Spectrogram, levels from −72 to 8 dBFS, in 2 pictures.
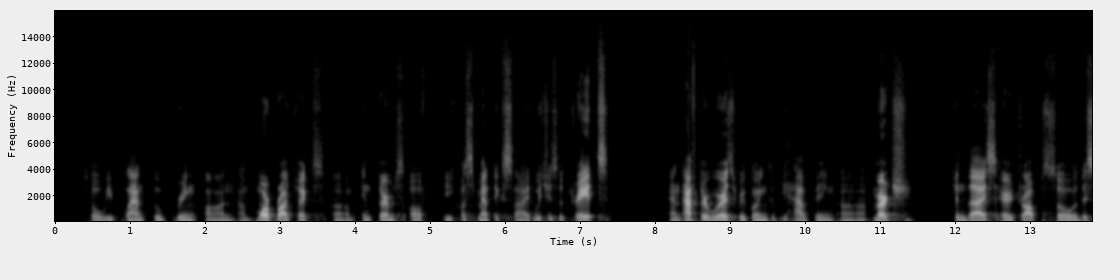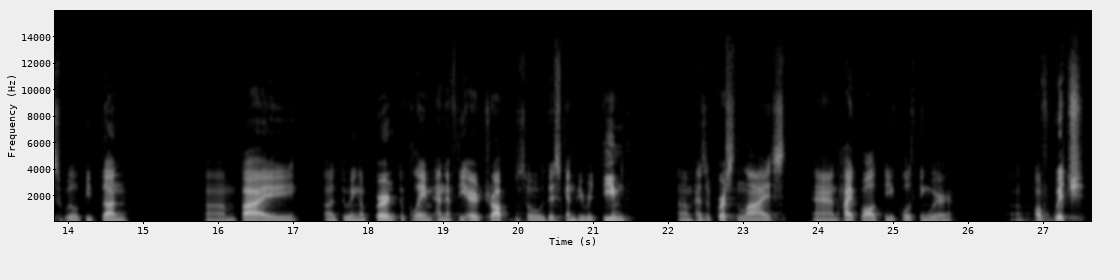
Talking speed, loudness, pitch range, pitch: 135 wpm, -24 LUFS, 85-100 Hz, 90 Hz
